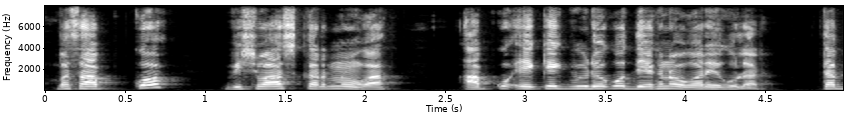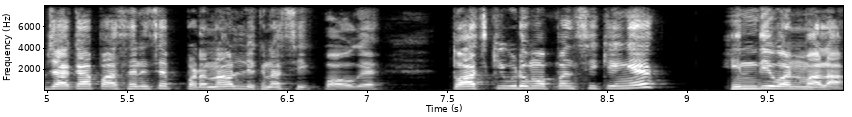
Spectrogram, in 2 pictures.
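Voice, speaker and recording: A man teaching beginners to read, in a patient, colloquial way, stretching out and repeating each vowel sound. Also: high-pitched. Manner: patient, repetitive, drawn-out vowel drills; addresses viewers as friends, colloquial. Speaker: Hindi teacher. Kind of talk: beginner alphabet lesson.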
